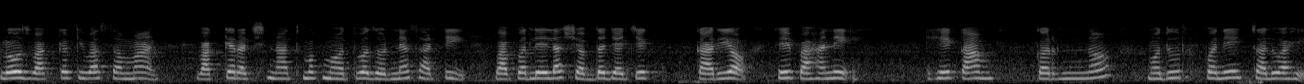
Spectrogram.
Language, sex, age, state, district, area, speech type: Marathi, female, 18-30, Maharashtra, Amravati, urban, spontaneous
